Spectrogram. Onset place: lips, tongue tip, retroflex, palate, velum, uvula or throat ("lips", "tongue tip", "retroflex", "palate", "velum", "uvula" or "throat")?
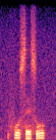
lips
